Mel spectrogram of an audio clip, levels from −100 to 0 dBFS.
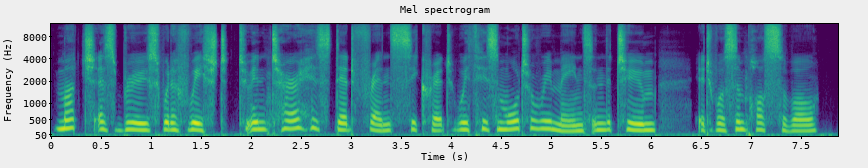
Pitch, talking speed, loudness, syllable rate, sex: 200 Hz, 170 wpm, -17 LUFS, 4.2 syllables/s, female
